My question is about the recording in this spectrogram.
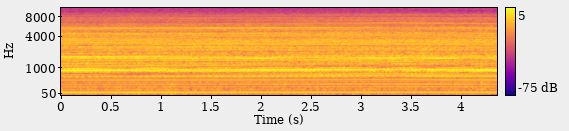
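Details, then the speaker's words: Bedini 4-coil monopole SSG motor running: a loud, steady, even whine with a buzzy rattle and no change in speed. The owner thinks the bearings need oil. "so just wanted to show you this it's pretty it's a bit noisy I need to put some um oil or something on the uh the bearings of this thing"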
